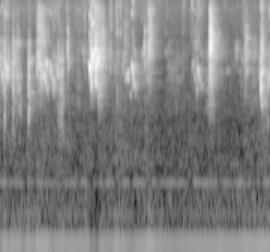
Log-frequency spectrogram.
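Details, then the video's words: Playing, happy budgerigars chattering with scratchy warbled chirps and one louder squawk, over a steady low electrical hum. "Happy Parakeets Chirping Sound"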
